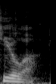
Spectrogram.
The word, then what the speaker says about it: Gila: Let's talk Gila monsters. Or Gila. – My friend, it's pronounced Gila. Gila monster.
